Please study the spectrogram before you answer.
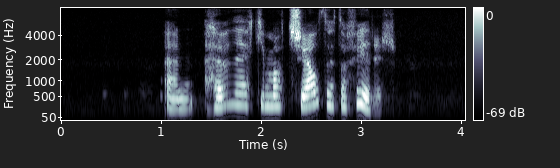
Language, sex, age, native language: Icelandic, female, 30-39, Icelandic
